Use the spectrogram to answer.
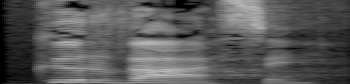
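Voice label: "curvase", Vernazzese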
